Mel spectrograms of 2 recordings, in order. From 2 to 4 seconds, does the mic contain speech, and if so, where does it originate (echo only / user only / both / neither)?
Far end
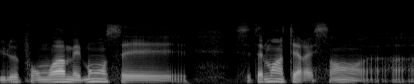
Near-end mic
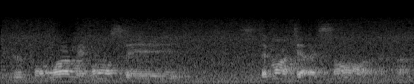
echo only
